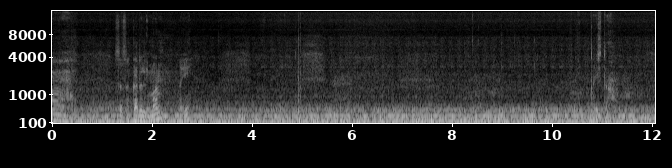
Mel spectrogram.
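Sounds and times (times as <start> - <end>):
faint hum: 0.0 - 12.0
low mechanical rumble: 0.0 - 12.0.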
